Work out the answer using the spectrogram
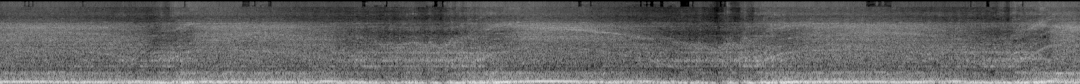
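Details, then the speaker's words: Fully built 3800 V6 race engine on its first start after the build: smooth repeated throttle blips, even, steady exhaust note, clean return to idle, no smoke or leaks; normal revving. "my um fully built race engine uh it's complete um first started was a complete success"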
